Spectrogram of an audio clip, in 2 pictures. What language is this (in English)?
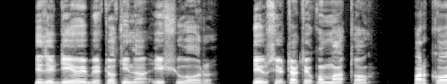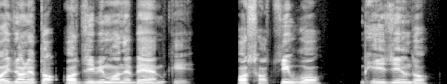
Kullu Pahari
